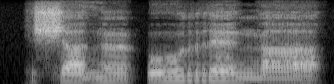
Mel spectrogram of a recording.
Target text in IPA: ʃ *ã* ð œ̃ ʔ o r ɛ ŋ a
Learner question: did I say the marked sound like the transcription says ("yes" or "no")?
no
